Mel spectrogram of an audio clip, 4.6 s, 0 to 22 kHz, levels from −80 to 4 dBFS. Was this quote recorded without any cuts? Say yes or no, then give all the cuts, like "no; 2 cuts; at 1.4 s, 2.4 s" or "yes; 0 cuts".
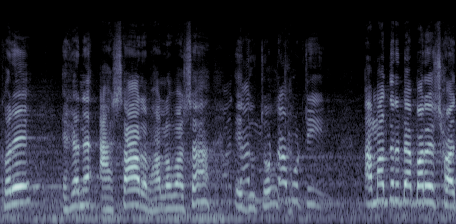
no; 1 cut; at 2.8 s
